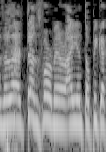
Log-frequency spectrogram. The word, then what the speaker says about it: Topeka: Dice, la palabra Topeka se pronuncia en castellano como Topeka.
